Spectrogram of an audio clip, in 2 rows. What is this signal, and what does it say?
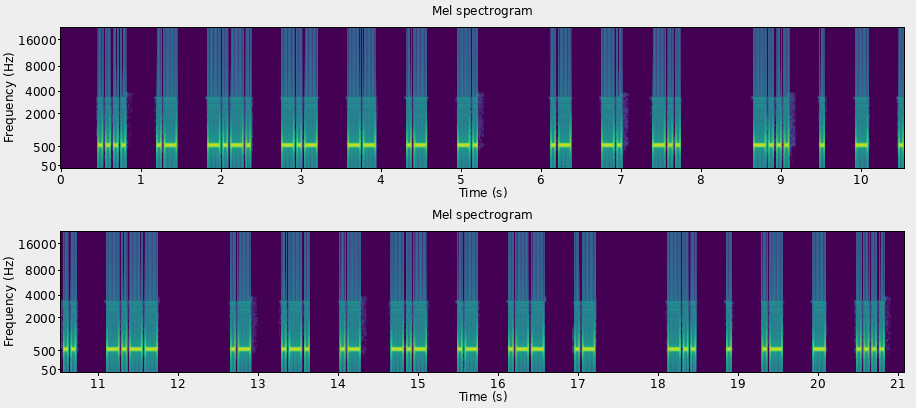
Morse code, heard as a keyed tone, about 25 wpm, spaced as for 15 wpm, 550 Hz. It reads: HACKMAN AND BETSY ARAKAWA DEATH
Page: news headlines in morse code at 15 wpm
